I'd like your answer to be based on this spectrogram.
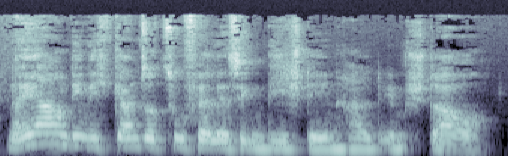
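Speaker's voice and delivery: ordinary delivery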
